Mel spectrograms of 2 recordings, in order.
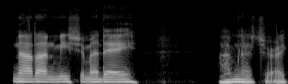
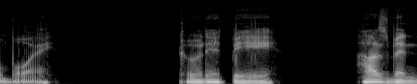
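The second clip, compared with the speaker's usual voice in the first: ordinary delivery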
